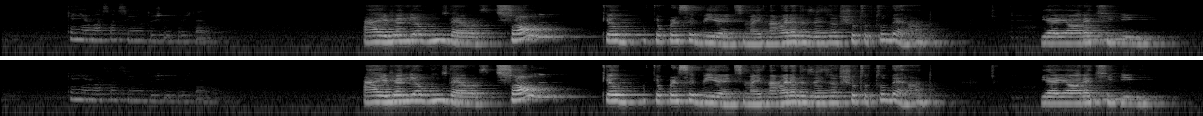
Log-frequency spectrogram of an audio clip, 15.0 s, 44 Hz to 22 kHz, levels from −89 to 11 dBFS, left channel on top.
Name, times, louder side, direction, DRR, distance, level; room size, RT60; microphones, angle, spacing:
voice 1, 0.8-2.7 12.6-13.0 13.5-14.3, left 1 dB, 50° left, 2.7 m, -50 dB
voice 2, 4.5-6.9 7.6-11.7 13.0-14.4, right 4 dB, 45° right, 1.4 m, -31 dB
27.0 x 14.5 x 6.8 m
head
